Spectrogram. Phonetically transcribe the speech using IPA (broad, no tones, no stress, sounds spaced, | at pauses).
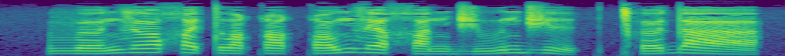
v œ n z œ χ ɛ t ɤ q a q u n z ɛ χ a n d͡ʒ ɯ n d͡ʒ ɪ | ǀʰ œ d aː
